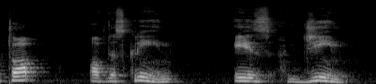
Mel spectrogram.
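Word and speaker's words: جيم: The letter Jeem has the same pronunciation like the letter J of English, J of Tamil and J of Hindi. To pronounce Jeem, you will have to flatten your tongue and stick it against the roof of the mouth and then say Jim, Jim.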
